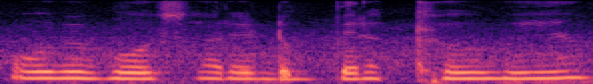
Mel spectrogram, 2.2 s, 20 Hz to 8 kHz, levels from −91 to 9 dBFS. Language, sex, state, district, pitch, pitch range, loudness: Hindi, female, Haryana, Rohtak, 220 Hz, 215-230 Hz, -14 LUFS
